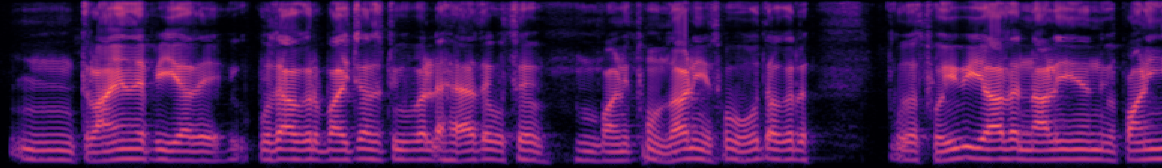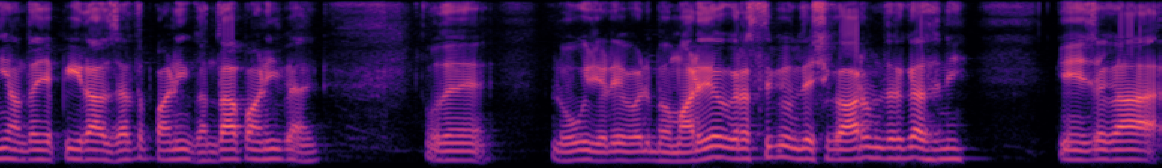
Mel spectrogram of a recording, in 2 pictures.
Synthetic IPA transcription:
t̪əlaːãːd̪eːpiːjaːd̪eːʊd̪aəɡəɾbaːit͡ʃaːsʈuːpəlɦɛːt̪eːʊt̪ʰːepaːniːt̪ʰoːnd̪aːnĩːt̪ʰot̪əɡəɾ | ʊ̰d̪aːt̪ʰoːiːbiːjaːt̪ːnaːlĩpaːɽ̃iːãːnd̪aːjaːpiːɾaːzəɾt̪paːɽ̃iːɡənd̪aːpaːɽ̃iːpɛː | o̰d̪ee | loːkd͡ʒeːɽeːəbəmaːɾiːd̪eːɡəɾəst̪biːʊ̃nd̪eːʃɪkaːɾʊ̃nd̪eɾk̬ɛːsniː | kɪd͡ʒəɡaː

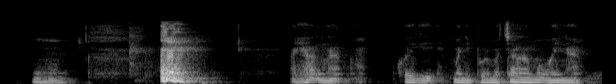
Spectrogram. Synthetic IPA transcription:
ajɦak̚na | kʰojɡimɐnipuɾmat͡ʃamawajna

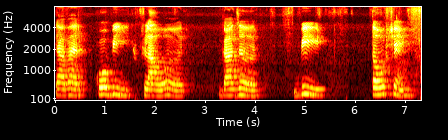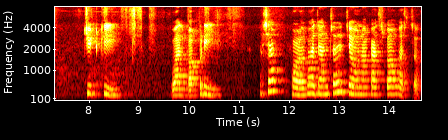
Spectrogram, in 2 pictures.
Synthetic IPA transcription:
t̪jaʋəɾkobiflaʋəɾ | ɡad͡zəɾ | biːʈ̚ | t̪əwɕeɳ | t͡ɕiʈki | ʋalpapɽi | əɕafəɭbʱad͡zãnt͡saɦed͡ʑewnakaspaəst̪ə̰

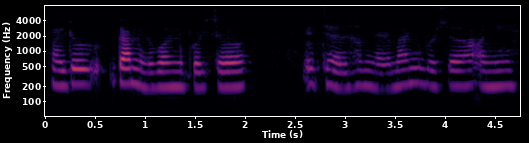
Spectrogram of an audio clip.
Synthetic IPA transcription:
bʱajʈoɡamʌɾuɡʌrnupʌrt͡sʰʌ | it͡sʰaʌɾusʌbʌnaʌɾumannupʌrt͡sʰʌʌni

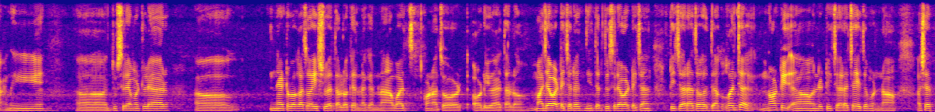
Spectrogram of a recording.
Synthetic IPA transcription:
aɽ̃i | d̪usɾjam̤əʈljaɾ | neʈʋəɾkat͡sɔiɕujɛt̪alɔkɛnakɛnaːʋad͡zkoɽ̃at͡sɔːɽijojɛt̪alɔmad͡ʑʱjaʋaʈet͡ɕanət̪ʰnĩt̪əɾd̪usɾjaʋaʈet͡ɕja | ʈit͡ɕəɾat͡sɔɦod̪jakkənt͡ɕanɔʈionliʈit͡ɕəɾat͡ɕaɛt͡ɕem̤əʈnaw | əɕẽ

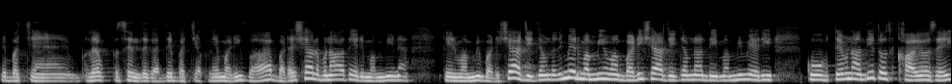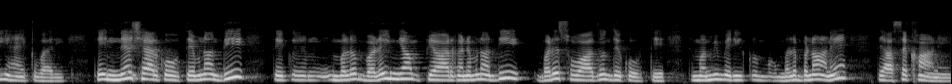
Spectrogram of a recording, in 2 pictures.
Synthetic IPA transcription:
t̪eːbətːʃẽːmət̪ləbpəsɪnd̪kəɾd̪eːbətːʃəkʰnẽːməɽiːbabəɽeːʃɛːlbənaːt̪eːɾiːməmːiːnɛ̃ː | t̪eːɾiːməmːiːbəɽiːʃɛːlt͡ʃid͡ʒãːbənaːiːmeːɾiməmːiːbəɽiːʃɛːlt͡ʃid͡ʒaːbənãːnd̪iːməmːiːmeːɾiː | koːpt̪eːbənãːnd̪iːt̪ʊskʰaːjoːs̬eiːɦɛ̃ːɪkbaːɾiː | t̪eːɪnːẽːʃʰɛːlkoːt̪eːbənãːnd̪iːt̪eːmət̪ləbbəɽeːãːpjaːɾkəɾneːbənãːnd̪iːbəɽeːsʊʋaːd̪ʊ̃nd̪eːkoːbt̪eːt̪eːməmːiːmeːɾiːmət̪ləbːənaːneː | t̪eːəsɛːkʰaːneː

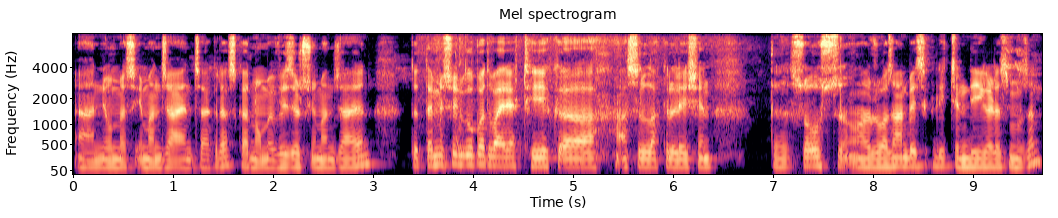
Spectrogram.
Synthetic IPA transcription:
nʲjuːmesḭmɐnd͡ʒaːjɐnt͡ʃɐkɾɐskɐɾnoːmeʋiziʈsimɐnd͡ʒaːjɐnt̪ɨt̪ɐmisɐlʲɡopɐt̪ʋaːjɾɐʈʰiːkʰɐ̰slɐkʰɾileːʃɐn | t̪ɨsosɾoːzaːnbeːsi̥kliːt͡ʃɐnd̪iːɡɐɽɐsmɐnzɐn

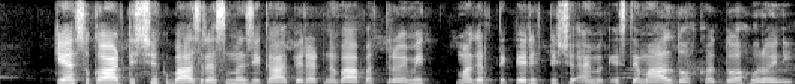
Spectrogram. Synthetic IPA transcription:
kẽsukaːʈt̪it͡ʃʰɐkʰbaːzɾɐsmɐnzjikaːpʲiɾɐʈnɐbaːpɐt̪ɾəːmit̪̚ʲ | mɐɡɐɾt̪ikːɐɾiht̪it͡ʃʰuʔɐmikist̪eːmaːld̪oːkʰɐt̪̚d̪oɐɦuɾəːnd̪ʲi

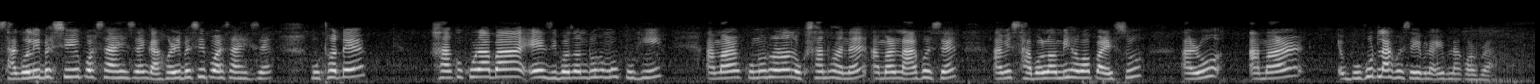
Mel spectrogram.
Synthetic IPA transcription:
saɡolibesiɹpɔjsaːɦisɛɡaɦɔɹibesipɔjsaːɦisɛmutʰɔtɛ | hãkukuɹabaejzibɔzɔntʊxɔmupuɦi | amaɹkʊnʊdʱɔɹɔnɔlʊksanɦʊwanajamaɹlabʱɦojsɛ | amisabɔlɔmbiɦobɔpaɹisʊ̃ | aɹu | amaɹ | boɦutlabʱɦojsɛejblakejbilakɔɹpɔɹa

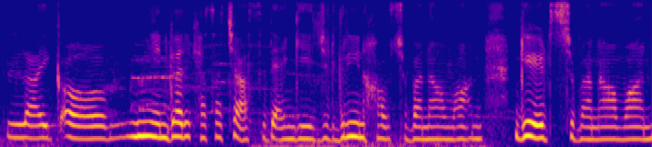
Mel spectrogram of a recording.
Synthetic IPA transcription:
lajkː | mĩẽnɡɐɾikʰɛsat͡ʃʰiasid̪ɛ̃ŋɡeːd͡ʒɪʈɡɾĩːnhawst͡ʃʰubɐnaːʋaːnɡeːʈst͡ʃʰubɐnaːʋaːn

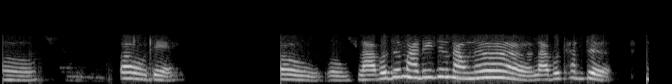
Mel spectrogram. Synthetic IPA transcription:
o | ode | owowlabɯdɯmadɯjzɯŋnawnɯlabɯtʰat̚dɯ

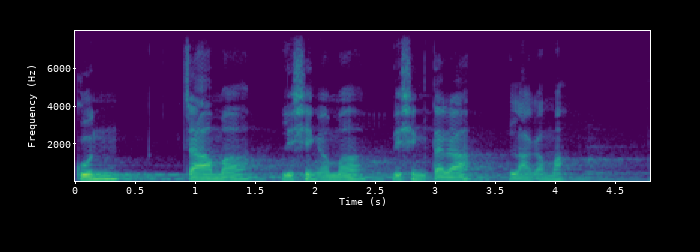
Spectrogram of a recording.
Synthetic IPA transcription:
kunt͡ʃamɐlisiŋɐmɐlisiŋtɐɾalaɡɐmɐ

